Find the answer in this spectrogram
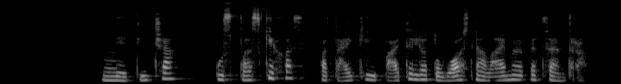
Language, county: Lithuanian, Klaipėda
